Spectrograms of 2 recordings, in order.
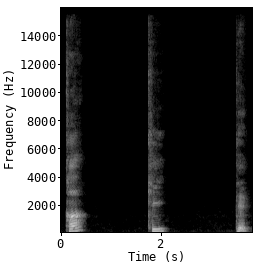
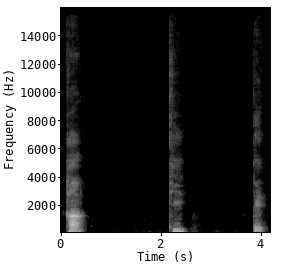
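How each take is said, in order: No difference in how they are said.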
